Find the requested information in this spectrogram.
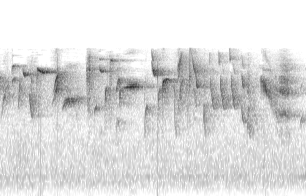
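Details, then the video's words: Song of a European goldfinch, parva race from the Maghreb: dense, fast tinkling twitter of high bright notes with buzzy rattles woven in, delivered without a break and loud against quiet surroundings. "Chardonneret parva maghreb"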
